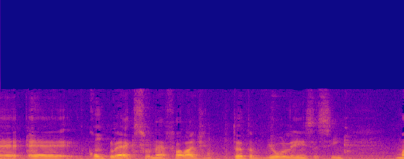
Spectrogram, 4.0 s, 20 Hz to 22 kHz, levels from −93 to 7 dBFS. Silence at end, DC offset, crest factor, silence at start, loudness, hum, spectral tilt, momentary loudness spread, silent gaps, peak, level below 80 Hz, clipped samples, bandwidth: 0 s; under 0.1%; 18 dB; 0 s; -21 LUFS; none; -7 dB/octave; 13 LU; none; -4 dBFS; -50 dBFS; under 0.1%; 10 kHz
